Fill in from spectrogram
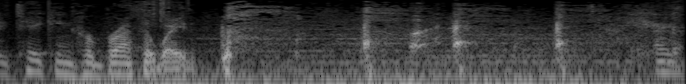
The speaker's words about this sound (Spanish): Empezó a darle un ataque de tos hasta el punto de darme miedo porque parecía que no podía respirar.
